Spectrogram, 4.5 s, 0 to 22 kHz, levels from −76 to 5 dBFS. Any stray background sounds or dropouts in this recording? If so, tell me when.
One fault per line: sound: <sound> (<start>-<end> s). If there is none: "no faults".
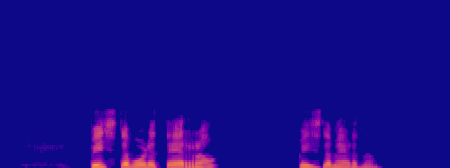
no faults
